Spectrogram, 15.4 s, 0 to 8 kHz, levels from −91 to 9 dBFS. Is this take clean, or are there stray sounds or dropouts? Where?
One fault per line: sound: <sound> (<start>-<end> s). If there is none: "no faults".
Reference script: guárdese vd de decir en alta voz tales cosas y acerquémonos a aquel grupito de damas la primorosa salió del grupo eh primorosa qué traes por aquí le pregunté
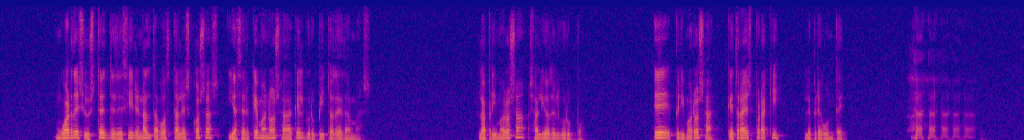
sound: laugh (13.6-14.6 s)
